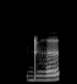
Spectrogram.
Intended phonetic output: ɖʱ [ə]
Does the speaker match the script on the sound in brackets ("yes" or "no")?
yes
